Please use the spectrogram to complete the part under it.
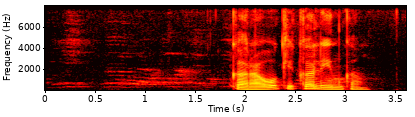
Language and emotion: Russian, neutral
